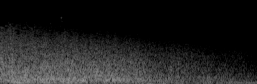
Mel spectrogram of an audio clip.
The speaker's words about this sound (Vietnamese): Trời nổ sấm chớp, mưa nặng hạt bắt đầu rơi.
